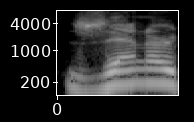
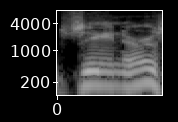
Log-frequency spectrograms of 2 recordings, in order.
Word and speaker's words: zener: now this is a zener diode some people call it zener some people call it zener long time ago i looked it up and actually both pronunciations are correct believe it or not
